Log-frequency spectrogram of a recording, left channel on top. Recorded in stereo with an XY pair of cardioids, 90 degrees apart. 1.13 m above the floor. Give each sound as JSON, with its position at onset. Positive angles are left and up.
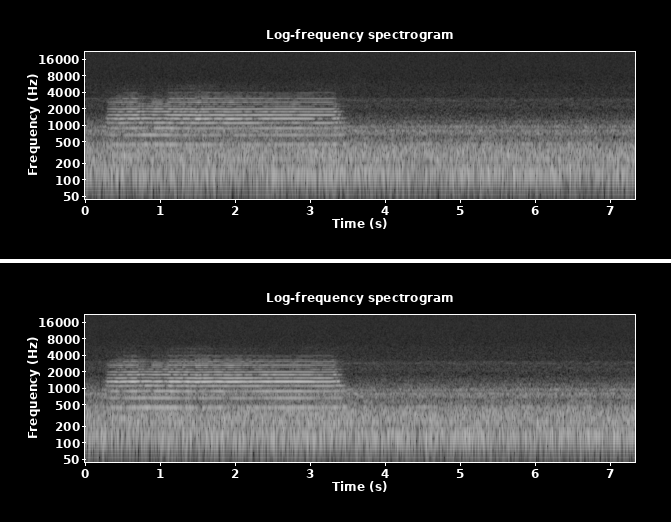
{"t": 0.2, "sound": "a trumpet", "azimuth_deg": -20, "distance_m": 8.0}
